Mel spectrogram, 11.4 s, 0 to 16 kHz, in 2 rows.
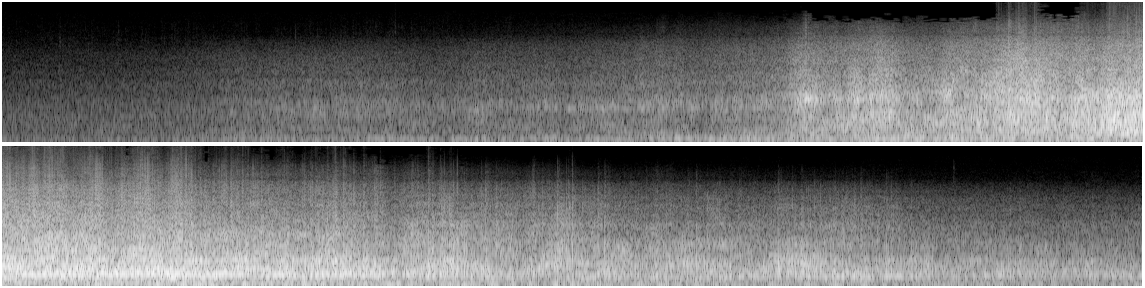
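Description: Panavia Tornado's twin RB199 turbofans in afterburner on a takeoff run. The jet noise builds steadily, jumps to a loud crackling pass about four seconds in, and peaks around six seconds. It then slowly fades as the jet climbs away.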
